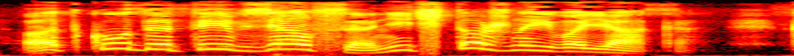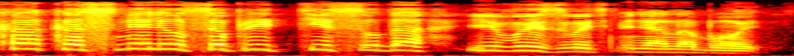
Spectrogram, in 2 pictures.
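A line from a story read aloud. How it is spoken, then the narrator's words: Laughing shout, great sage. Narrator (Russian): великий мудрец рассмеялся и крикнул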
